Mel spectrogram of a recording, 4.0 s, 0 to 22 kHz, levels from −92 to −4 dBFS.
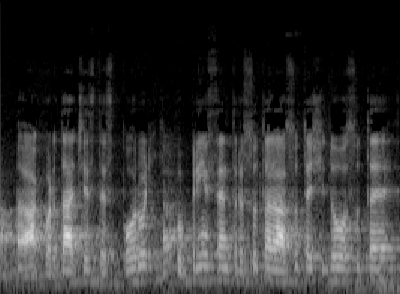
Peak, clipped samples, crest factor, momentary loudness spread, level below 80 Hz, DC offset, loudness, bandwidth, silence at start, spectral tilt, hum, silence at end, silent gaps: -10 dBFS; under 0.1%; 20 dB; 12 LU; -68 dBFS; under 0.1%; -30 LUFS; 10.5 kHz; 0 s; -4.5 dB/octave; none; 0 s; none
